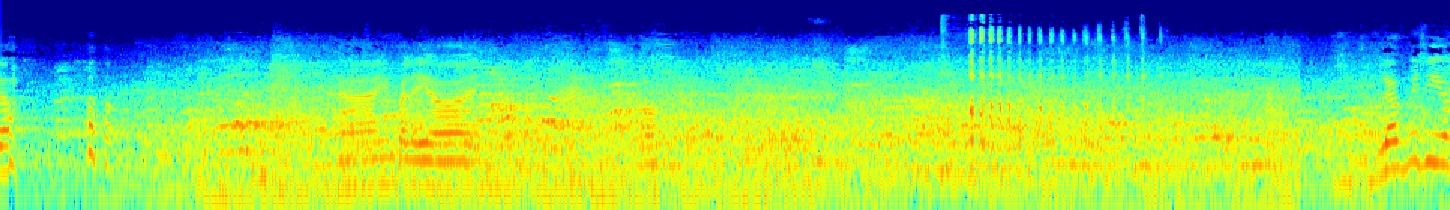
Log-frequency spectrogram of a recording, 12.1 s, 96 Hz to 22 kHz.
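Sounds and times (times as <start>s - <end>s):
indoor background noise: 4.8s - 12.0s.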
